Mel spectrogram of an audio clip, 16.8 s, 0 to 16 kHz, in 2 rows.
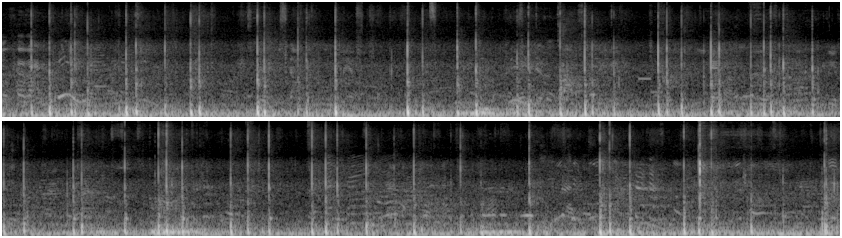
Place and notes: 復興公園, 北投區, Taipei City - soundmap20121124-1
in the park, Play basketball, / Binaural Recordings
